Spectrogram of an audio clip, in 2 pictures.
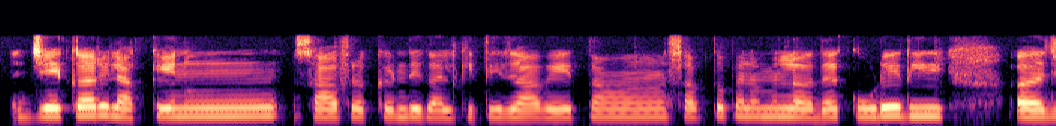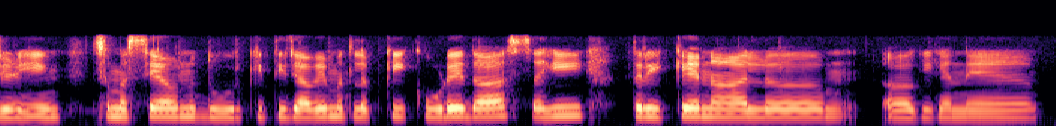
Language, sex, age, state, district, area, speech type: Punjabi, female, 18-30, Punjab, Patiala, urban, spontaneous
